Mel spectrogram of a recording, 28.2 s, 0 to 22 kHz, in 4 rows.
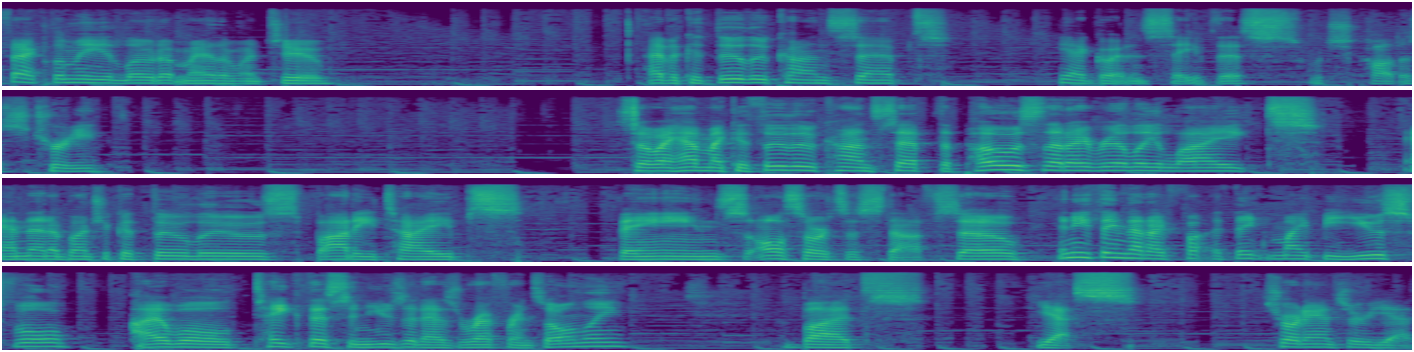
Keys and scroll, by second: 6.3-7.4 typing.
